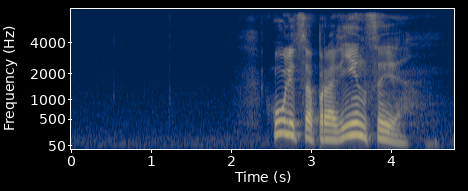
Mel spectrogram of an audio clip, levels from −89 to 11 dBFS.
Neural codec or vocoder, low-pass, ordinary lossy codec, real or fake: none; 7.2 kHz; none; real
